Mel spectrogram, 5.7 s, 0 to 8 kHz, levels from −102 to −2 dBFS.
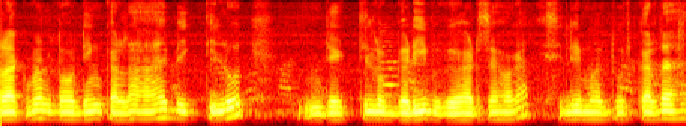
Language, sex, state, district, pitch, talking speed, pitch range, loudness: Hindi, male, Maharashtra, Mumbai Suburban, 115 Hz, 210 wpm, 115-125 Hz, -20 LUFS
